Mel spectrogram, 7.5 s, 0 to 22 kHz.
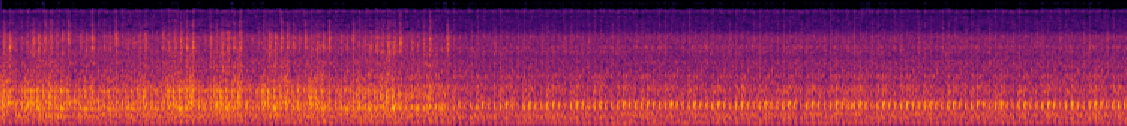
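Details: VW Golf 5 GTI TFSI petrol engine at idle: fast, fairly regular ticking clatter, about three per second, over the hum; strange idle noise, source unknown.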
